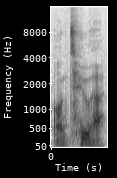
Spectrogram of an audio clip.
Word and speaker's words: Ontuha: And this is where the idea of Ontuha, the grid, was born. Now basically Ontuha, which is spelled Ontuha, O-N-T-H-O-O-H-A, is basically an old Irish word for the tribes.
